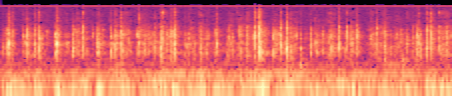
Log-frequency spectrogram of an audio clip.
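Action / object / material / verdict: tap / plastic computer keyboard / plastic / none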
